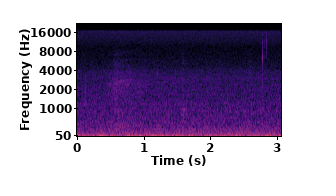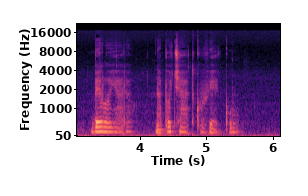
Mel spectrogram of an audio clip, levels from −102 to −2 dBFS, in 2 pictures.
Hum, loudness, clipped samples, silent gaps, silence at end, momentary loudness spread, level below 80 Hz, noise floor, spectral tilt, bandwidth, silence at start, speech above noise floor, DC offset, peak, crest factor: none; -32 LUFS; under 0.1%; none; 0.05 s; 18 LU; -56 dBFS; -53 dBFS; -5.5 dB/octave; 17 kHz; 0.1 s; 22 dB; under 0.1%; -12 dBFS; 22 dB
